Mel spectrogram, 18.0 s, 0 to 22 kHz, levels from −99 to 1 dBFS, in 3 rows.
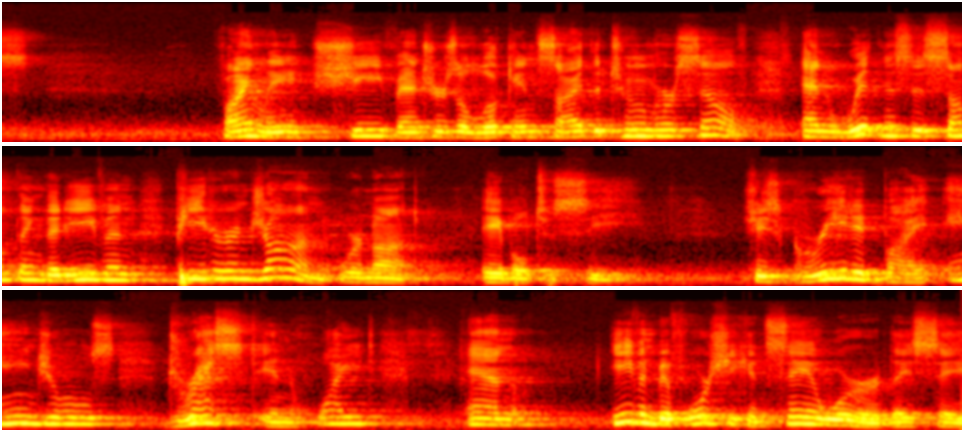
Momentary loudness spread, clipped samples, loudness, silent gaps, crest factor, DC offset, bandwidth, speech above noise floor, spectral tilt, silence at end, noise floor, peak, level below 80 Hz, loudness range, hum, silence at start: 11 LU; under 0.1%; -23 LUFS; none; 20 dB; under 0.1%; 11.5 kHz; 28 dB; -5.5 dB/octave; 0 s; -50 dBFS; -4 dBFS; -62 dBFS; 4 LU; none; 0 s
